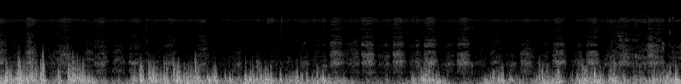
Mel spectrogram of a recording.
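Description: Pitbull panting hard, with quick rhythmic breaths about two a second.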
